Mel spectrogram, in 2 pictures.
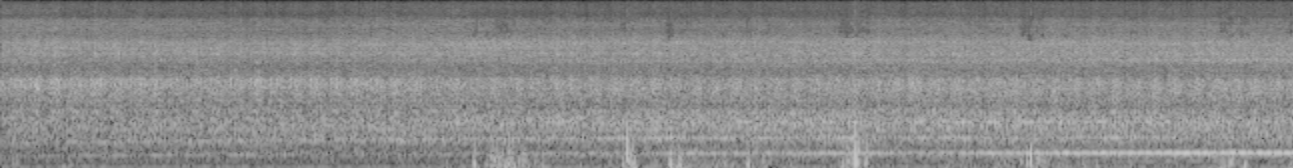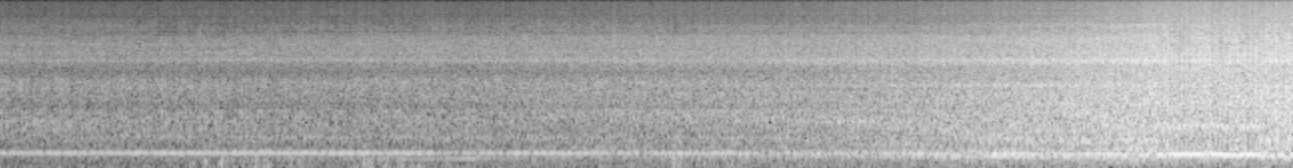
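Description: PKP Intercity electric locomotive hauling passenger coaches approaches and passes, growing steadily louder from a distant rumble to a loud rush of wheels on rails near the end, over a steady hum.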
